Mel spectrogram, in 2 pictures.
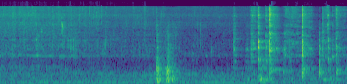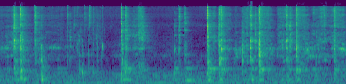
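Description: Fried tomato and onion go into a pot of dal and are stirred in, a spoon clattering and scraping against the metal pot in quick, fairly faint bursts with a few louder knocks.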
